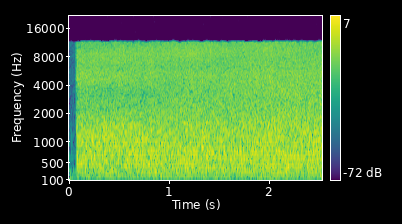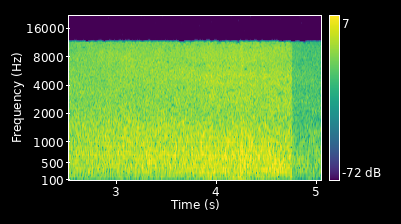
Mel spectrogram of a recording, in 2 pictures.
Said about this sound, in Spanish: Esta es la canal, que están cada vez más estrechas para que el agua coja más fuerza.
